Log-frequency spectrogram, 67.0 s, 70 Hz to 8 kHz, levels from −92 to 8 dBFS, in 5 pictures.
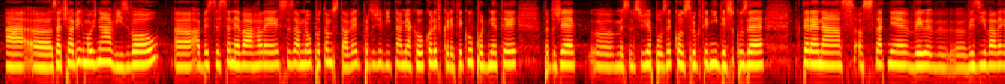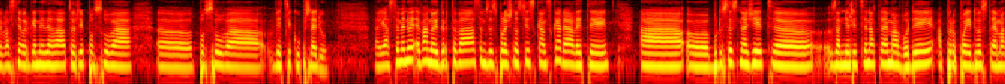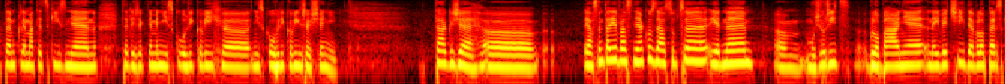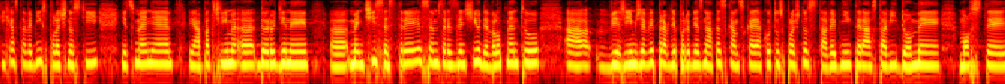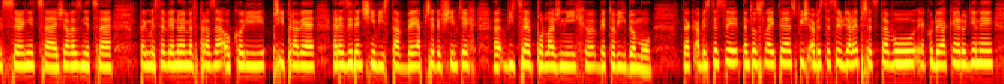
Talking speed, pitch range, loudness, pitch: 130 wpm, 200-225 Hz, -20 LUFS, 210 Hz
